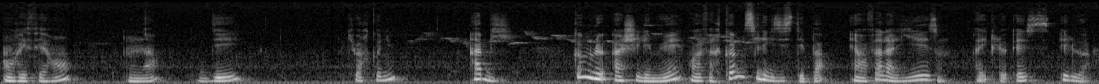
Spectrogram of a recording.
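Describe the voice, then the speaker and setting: A woman teacher gently guiding a child through handwriting and reading, speaking directly to them and stretching words out. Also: on the low side, big pitch swings, normal speed, gravelly, pauses often, a little hiss or hum. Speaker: primary school teacher.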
